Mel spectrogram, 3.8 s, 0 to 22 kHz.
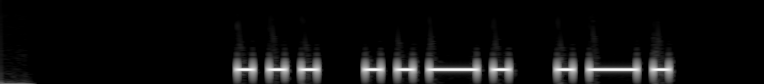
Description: Morse code, heard as a keyed tone, about 15 wpm, 700 Hz. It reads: SFR
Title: USA Call Sign Postfixes - 3 Letters 15wpm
